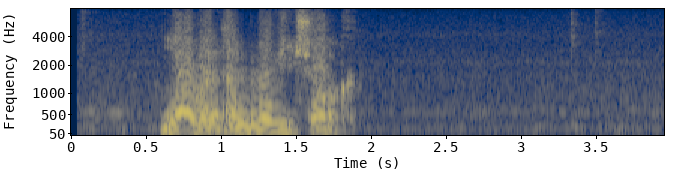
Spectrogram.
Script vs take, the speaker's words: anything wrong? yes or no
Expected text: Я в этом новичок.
no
